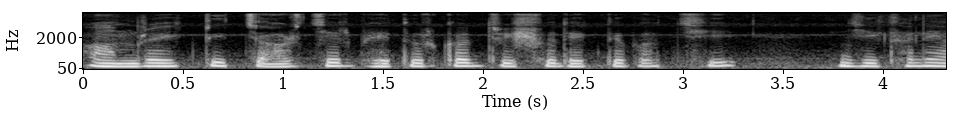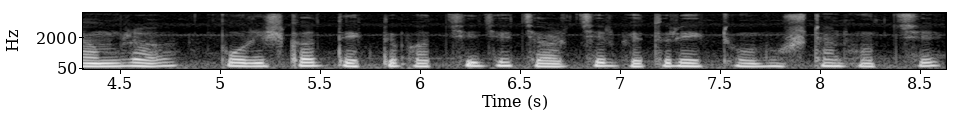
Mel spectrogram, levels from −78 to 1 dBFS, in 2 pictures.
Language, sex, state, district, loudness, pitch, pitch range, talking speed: Bengali, male, West Bengal, Kolkata, -15 LUFS, 165 Hz, 155-175 Hz, 125 wpm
